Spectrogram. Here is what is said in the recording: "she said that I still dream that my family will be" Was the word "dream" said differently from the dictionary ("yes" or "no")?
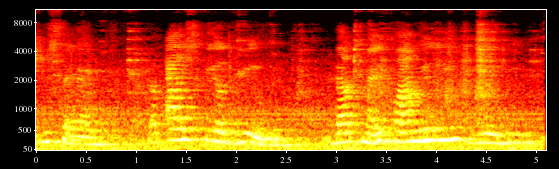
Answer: yes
